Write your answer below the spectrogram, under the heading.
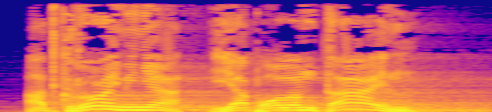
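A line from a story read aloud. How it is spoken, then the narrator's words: Loud shouting. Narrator (Russian): громко кричит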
